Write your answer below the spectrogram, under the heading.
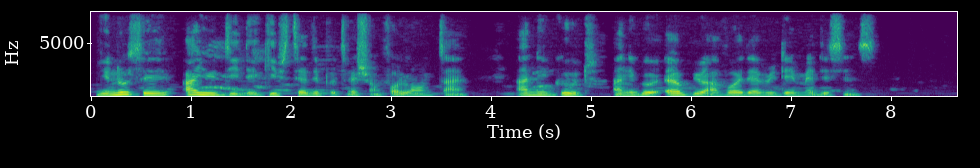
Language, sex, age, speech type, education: Nigerian Pidgin, male, 15-29, spontaneous, tertiary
